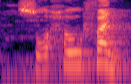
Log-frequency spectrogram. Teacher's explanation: ہا جو ہے حلق سے نکالیں گے اور صاد اس کو موٹا بھی کریں گے اور سیٹی والا بھی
